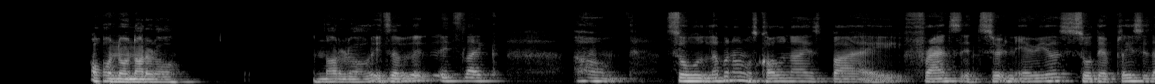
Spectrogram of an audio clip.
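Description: At 9.59 s, likely dropped samples: about one sample goes missing, so the waveform jumps to a later value, producing a single sharp click in the speech.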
